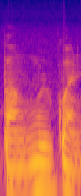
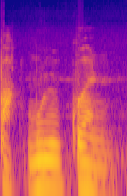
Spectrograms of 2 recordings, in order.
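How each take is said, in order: First: The consonant before mul is an ng sound. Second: The consonant before mul is a k sound. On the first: The speaker calls it right. "tapi bangmul guan" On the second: The speaker calls it wrong. "bukan bakmul guan"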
